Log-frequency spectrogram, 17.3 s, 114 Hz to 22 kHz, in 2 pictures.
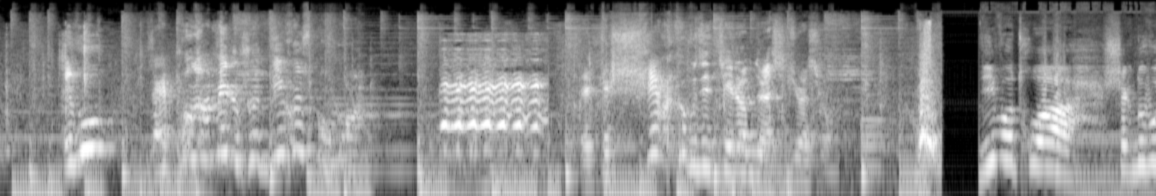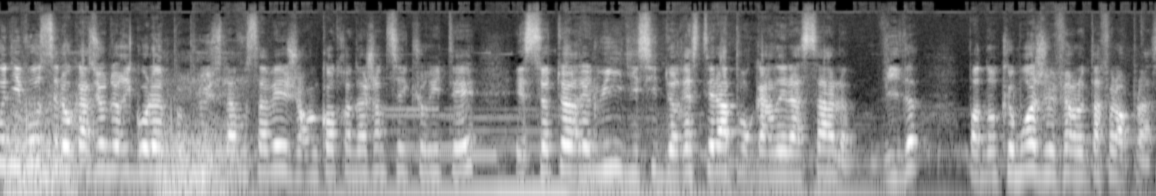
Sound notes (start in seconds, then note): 3.2 goat screaming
